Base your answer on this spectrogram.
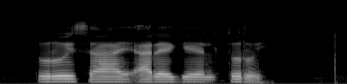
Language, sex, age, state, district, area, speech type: Santali, male, 30-45, Jharkhand, East Singhbhum, rural, spontaneous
